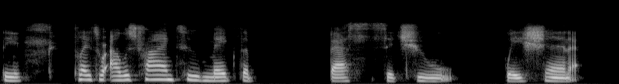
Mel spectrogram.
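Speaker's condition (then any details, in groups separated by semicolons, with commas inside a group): Stuttering; prolonged sounds, blocks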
